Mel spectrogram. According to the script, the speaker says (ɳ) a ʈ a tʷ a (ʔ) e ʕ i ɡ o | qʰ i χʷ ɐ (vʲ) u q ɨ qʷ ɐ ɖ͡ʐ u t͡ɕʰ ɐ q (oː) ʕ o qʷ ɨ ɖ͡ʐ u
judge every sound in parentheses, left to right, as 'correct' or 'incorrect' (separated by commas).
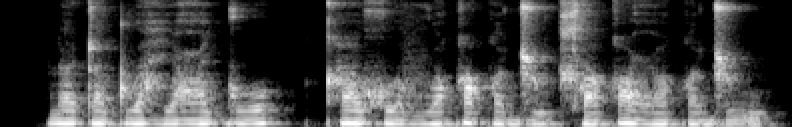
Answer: correct, incorrect, incorrect, incorrect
